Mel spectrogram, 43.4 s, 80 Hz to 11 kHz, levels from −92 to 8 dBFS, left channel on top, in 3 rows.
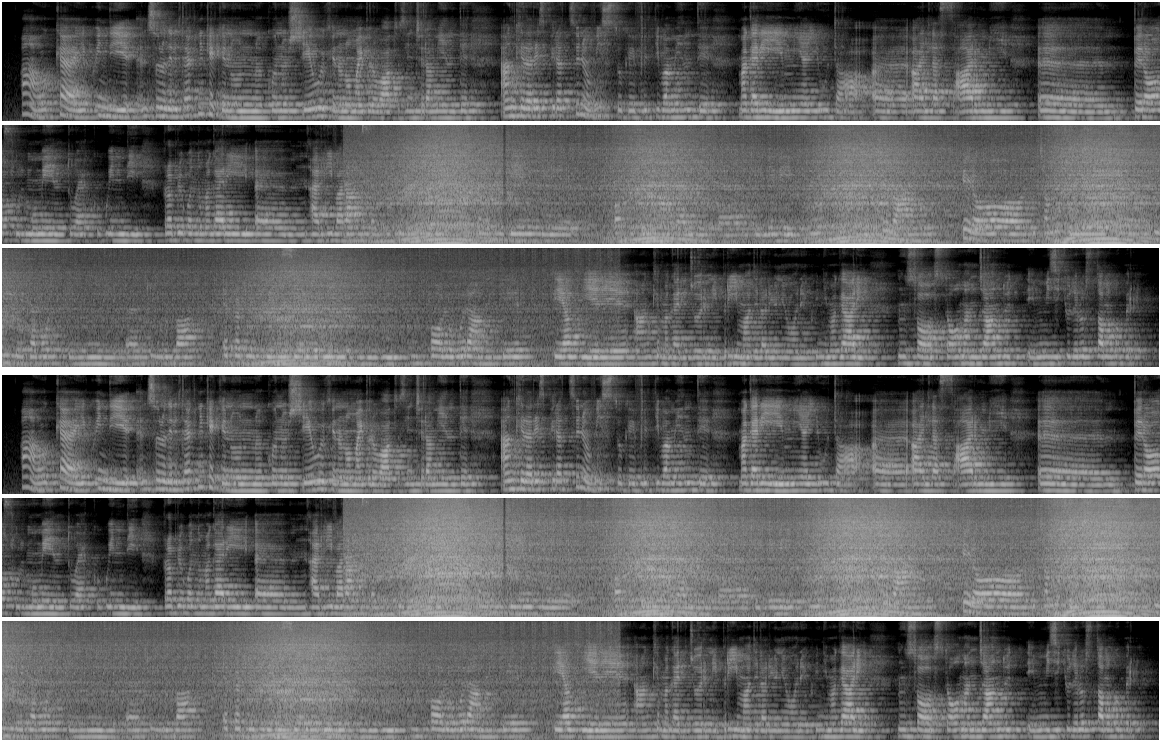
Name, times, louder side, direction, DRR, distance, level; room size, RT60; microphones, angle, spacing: voice 1, 0.2-21.6 22.1-43.1, right 1 dB, 10° right, 4 dB, 2.8 m, -29 dB
Motor vehicle (road), 18.7-36.7, right 5 dB, 25° right, 0.8 m, -24 dB
24.5 x 16.0 x 8.2 m, 1.1 s
head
